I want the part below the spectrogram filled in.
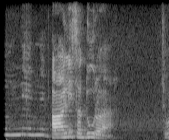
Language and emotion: Russian, angry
